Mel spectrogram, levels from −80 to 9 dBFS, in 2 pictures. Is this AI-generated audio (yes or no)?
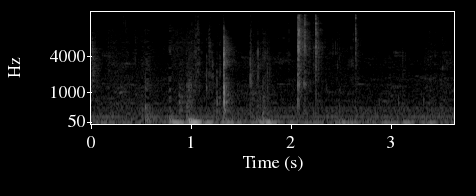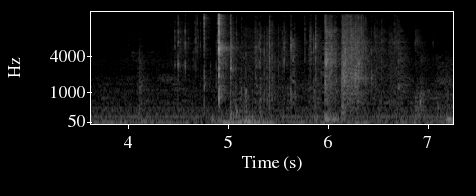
no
